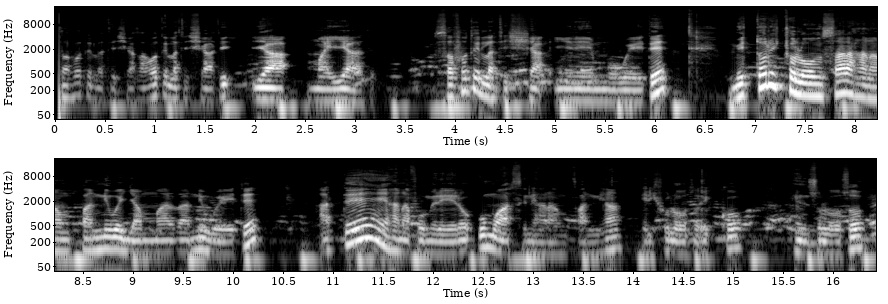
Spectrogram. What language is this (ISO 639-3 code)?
sid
